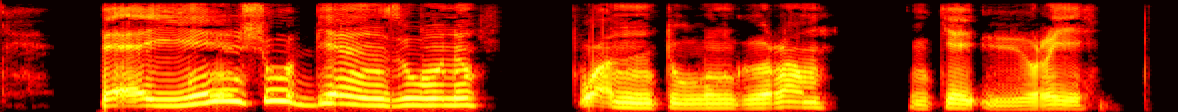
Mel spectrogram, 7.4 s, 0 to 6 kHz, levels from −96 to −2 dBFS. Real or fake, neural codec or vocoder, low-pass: real; none; 5.4 kHz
